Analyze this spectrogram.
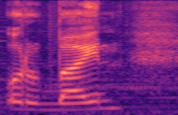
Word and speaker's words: Urbain: Prancis yang bernama itu nama aslinya sih urbain itu kan French gitu jadi bacanya kayak gitu kalian bisa search di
